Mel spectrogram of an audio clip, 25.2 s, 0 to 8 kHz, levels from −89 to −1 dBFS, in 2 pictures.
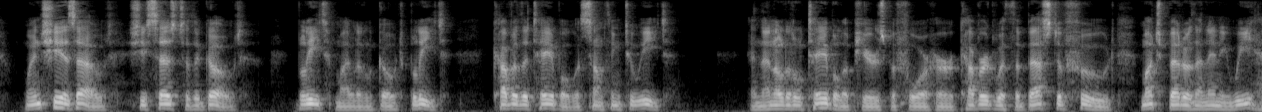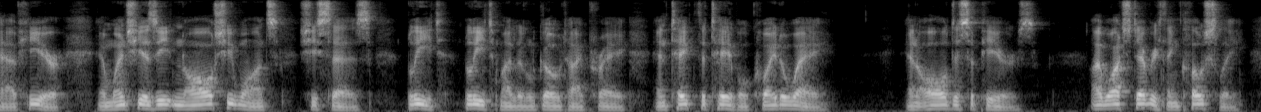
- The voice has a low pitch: Yes, very low, 95 Hz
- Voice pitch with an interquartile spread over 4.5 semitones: Yes, average, 5.0 semitones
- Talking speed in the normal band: Yes, average, 170 wpm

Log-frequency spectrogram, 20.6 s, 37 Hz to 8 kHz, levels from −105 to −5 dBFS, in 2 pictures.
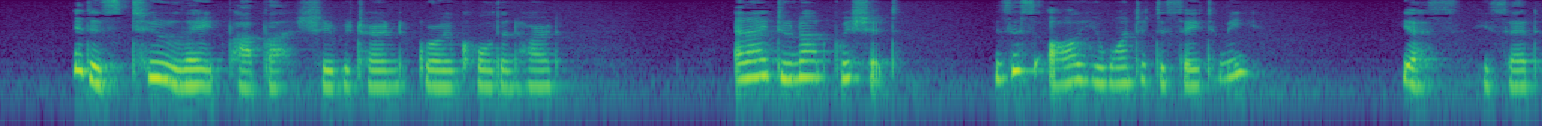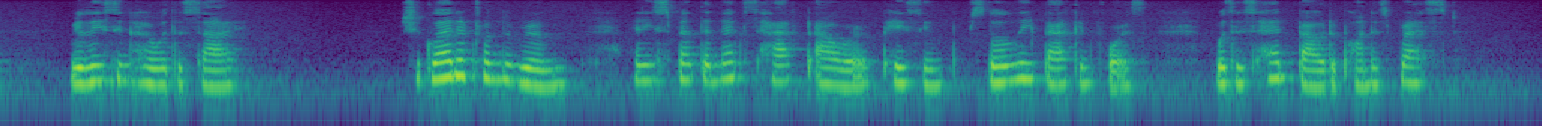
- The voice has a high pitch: Yes, high, 225 Hz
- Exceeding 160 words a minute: Yes, average, 170 wpm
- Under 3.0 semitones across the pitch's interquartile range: No, average, 4.7 semitones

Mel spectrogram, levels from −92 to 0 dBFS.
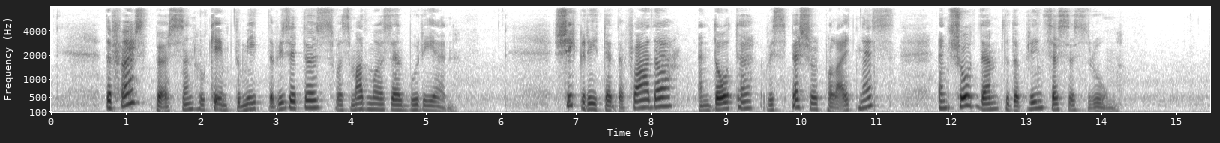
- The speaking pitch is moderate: Yes, medium, 165 Hz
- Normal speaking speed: No, slow, 110 wpm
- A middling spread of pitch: No, wide, 6.3 semitones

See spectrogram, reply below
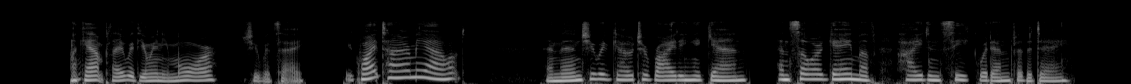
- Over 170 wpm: Yes, average, 190 wpm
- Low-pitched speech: No, high, 200 Hz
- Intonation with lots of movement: No, average, 4.2 semitones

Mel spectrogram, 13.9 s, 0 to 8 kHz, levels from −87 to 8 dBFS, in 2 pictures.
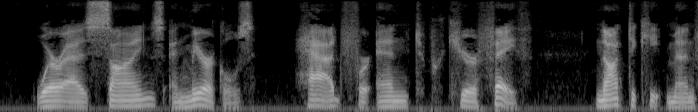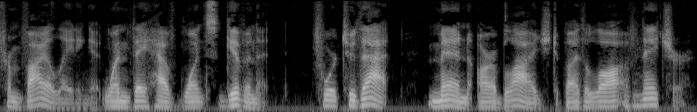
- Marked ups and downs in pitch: No, average, 3.2 semitones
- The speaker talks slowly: No, average, 145 wpm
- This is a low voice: Yes, low, 100 Hz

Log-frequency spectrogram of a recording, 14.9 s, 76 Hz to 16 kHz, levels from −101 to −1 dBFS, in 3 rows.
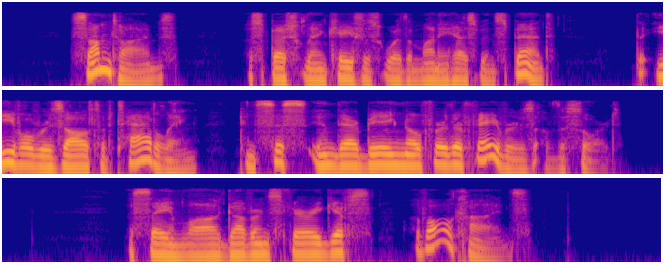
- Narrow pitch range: No, average, 3.6 semitones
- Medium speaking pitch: No, low, 120 Hz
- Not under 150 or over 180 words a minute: No, slow, 135 wpm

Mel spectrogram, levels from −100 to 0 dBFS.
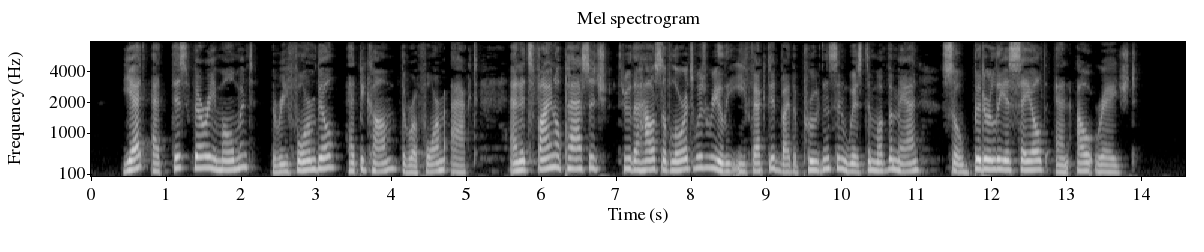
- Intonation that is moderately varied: Yes, average, 4.5 semitones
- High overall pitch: Yes, high, 195 Hz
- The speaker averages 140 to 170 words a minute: Yes, average, 155 wpm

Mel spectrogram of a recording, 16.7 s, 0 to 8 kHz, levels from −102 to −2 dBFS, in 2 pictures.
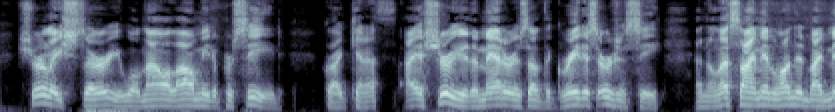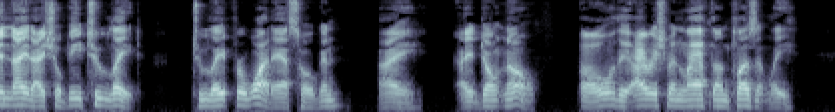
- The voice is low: Yes, low, 125 Hz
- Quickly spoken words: No, average, 175 wpm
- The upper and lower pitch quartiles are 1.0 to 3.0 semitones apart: Yes, narrow, 2.5 semitones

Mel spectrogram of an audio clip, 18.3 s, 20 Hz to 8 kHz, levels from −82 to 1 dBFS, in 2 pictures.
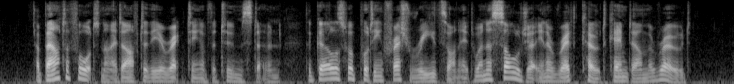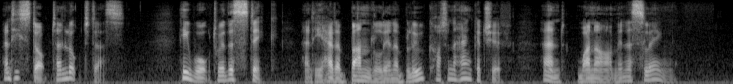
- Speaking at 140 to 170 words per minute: No, average, 185 wpm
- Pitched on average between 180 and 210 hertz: No, low, 100 Hz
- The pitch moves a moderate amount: No, wide, 8.1 semitones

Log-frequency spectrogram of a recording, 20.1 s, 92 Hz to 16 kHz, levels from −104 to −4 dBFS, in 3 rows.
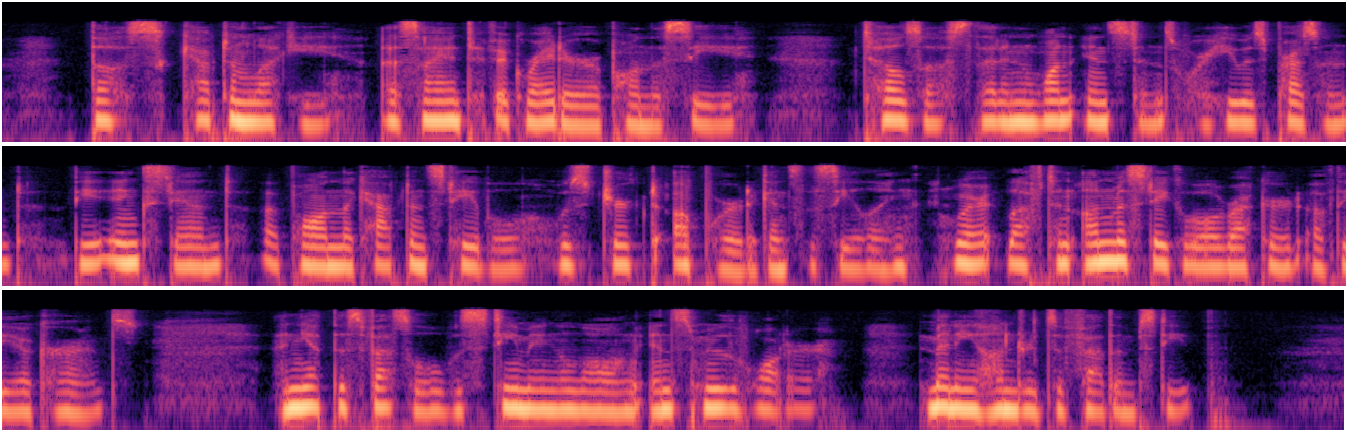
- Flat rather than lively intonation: Yes, narrow, 2.0 semitones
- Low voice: No, high, 195 Hz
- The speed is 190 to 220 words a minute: No, average, 165 wpm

